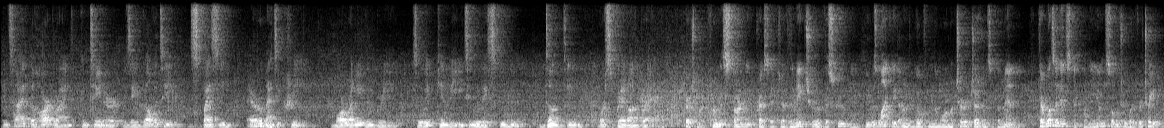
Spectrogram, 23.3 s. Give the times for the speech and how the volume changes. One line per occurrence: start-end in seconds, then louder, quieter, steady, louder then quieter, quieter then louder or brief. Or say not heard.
0.0-23.2 steady.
